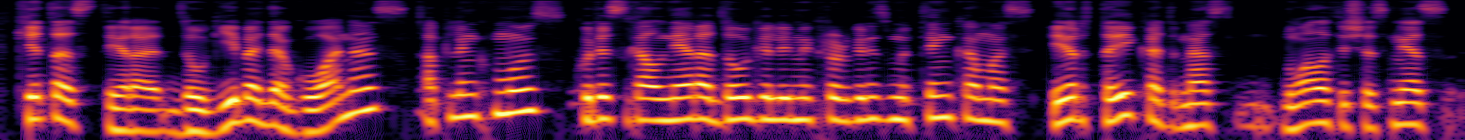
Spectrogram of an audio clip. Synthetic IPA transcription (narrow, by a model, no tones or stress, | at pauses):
kʲɪt̪ɐst̪ɐɪiːɾɐd̪ɐʊɡʲiːbʲɛd̪ʲɛɡuɔnʲɛsɐpʲlʲɪŋkmʊskʊɾʲɪsɡɐlˠnʲeːɾɐd̪ɐʊɡʲɛlʲiːmʲɪkɾoːrɡɐnʲɪzmut̪ʲɪŋkɐmɐsɪɾt̪ɐɪkɐt̪mʲɛsnuɔlˠɐt̪ɪʃʲɛsʲmʲeːs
